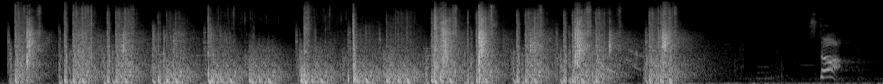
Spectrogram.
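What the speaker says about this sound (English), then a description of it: "they do a lot of suppressive fire" Dense bursts of suppressive gunfire in Escape from Tarkov, loud rapid volleys of automatic shots cracking in quick succession for several seconds, then dropping to a quiet tail with a faint distant rattle.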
